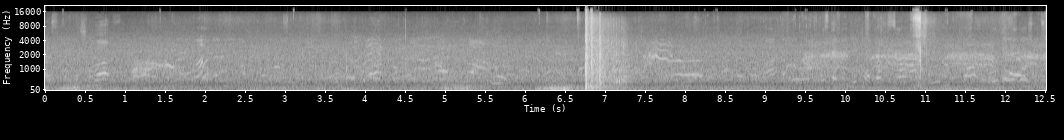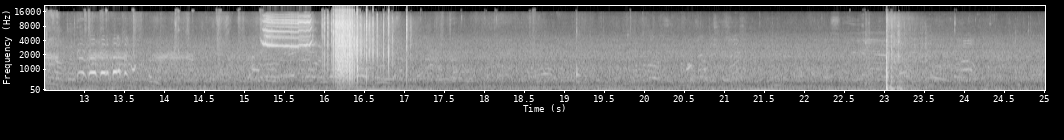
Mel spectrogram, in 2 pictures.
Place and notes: Cabourg - Fireworks on the beach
